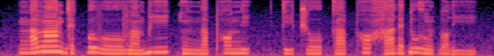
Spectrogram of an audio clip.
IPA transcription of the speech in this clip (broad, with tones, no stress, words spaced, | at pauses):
ŋa˨˦βã˦ ɡɛ˨k͡pʊ˦ βoː˨vã˨ biː˦ kĩ˨ na˨pʰɔ˦ni˦ | ti˨t͡ʃoː˨ka˨ pʰɔ˦ha˨˦ ɾɛ˨ɗu˦ɣũ˨ ɗɔ˨ɾiː˨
